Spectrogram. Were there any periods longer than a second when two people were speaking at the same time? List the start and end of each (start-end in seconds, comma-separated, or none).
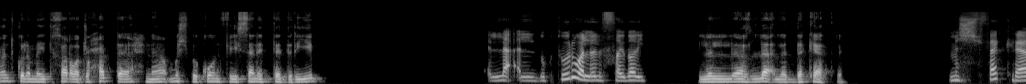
none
